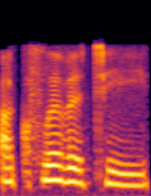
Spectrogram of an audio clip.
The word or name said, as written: acclivity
